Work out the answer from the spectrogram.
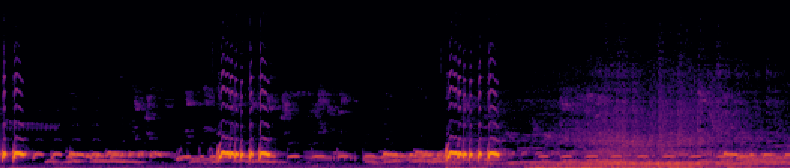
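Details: Zebra dove of a local strain in 'nembak' style song, used to draw replies from silent doves: three loud clipped bursts separated by rolling, stepped coos, then a hissing background noise at the end.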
